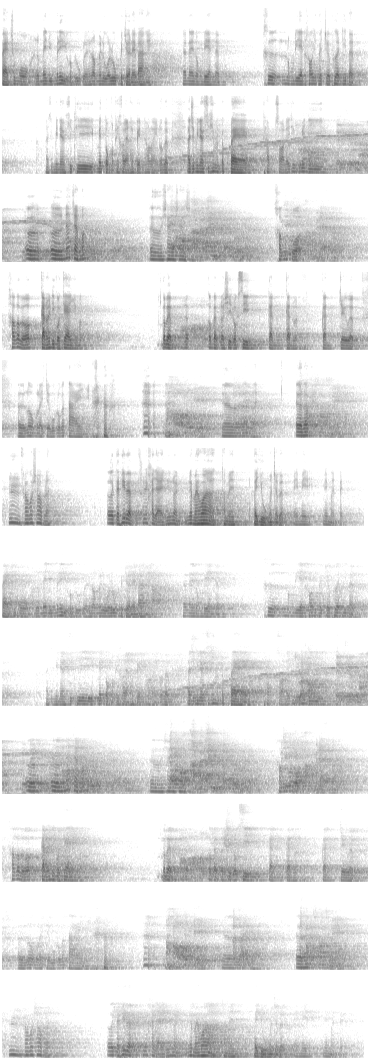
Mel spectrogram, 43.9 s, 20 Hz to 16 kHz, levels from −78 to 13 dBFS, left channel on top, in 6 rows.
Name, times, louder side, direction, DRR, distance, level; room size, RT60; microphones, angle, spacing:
voice 1, 0.0-3.0 3.6-4.4 5.2-7.1 8.2-12.2 12.5-13.8 15.1-16.4 17.6-18.3 20.1-20.6 22.1-23.6 25.2-25.7 26.1-28.1 28.4-31.5 32.1-32.3 32.6-32.7 33.7-34.4 35.2-35.4 36.7-37.6 38.7-42.8 43.0-43.4, left 5 dB, 90° left, 10 dB, 0.5 m, -30 dB
sound 1, 10.4-17.1, left 3 dB, 55° left, 0.7 m, -46 dB
voice 2, 13.1-13.5 13.9-17.4 18.0-19.8 20.2-21.4 25.1-26.5 30.0-30.1 32.6-33.4 33.8-34.4 35.2-36.1 38.8-39.2, right 1 dB, 30° right, -7 dB, 2.1 m, -35 dB
9.4 x 7.7 x 3.6 m, 2.3 s
head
